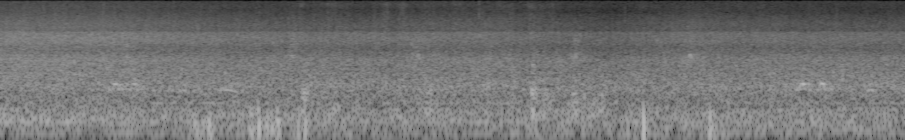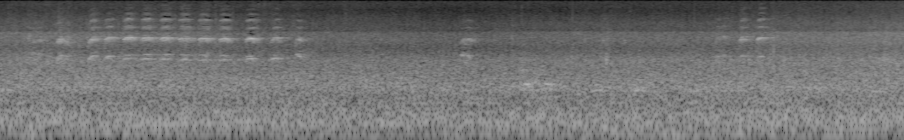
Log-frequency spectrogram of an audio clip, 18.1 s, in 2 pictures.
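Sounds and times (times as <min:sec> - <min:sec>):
faint steady hiss: 0:00.0 - 0:18.0
bird calling: 0:08.0 - 0:12.2, 0:13.6 - 0:17.0.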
